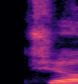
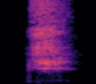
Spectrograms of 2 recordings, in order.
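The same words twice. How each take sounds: First: "ch" voiced as "cho"; ch with a vowel. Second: "ch" as a voiceless burst, no vowel; soft, pure "ch"; softer ch sound. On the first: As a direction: draw "ch" out into a full syllable. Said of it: "C H sound is". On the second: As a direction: let "ch" out without voicing. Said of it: "so a softer sound". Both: Shown as a demonstration.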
